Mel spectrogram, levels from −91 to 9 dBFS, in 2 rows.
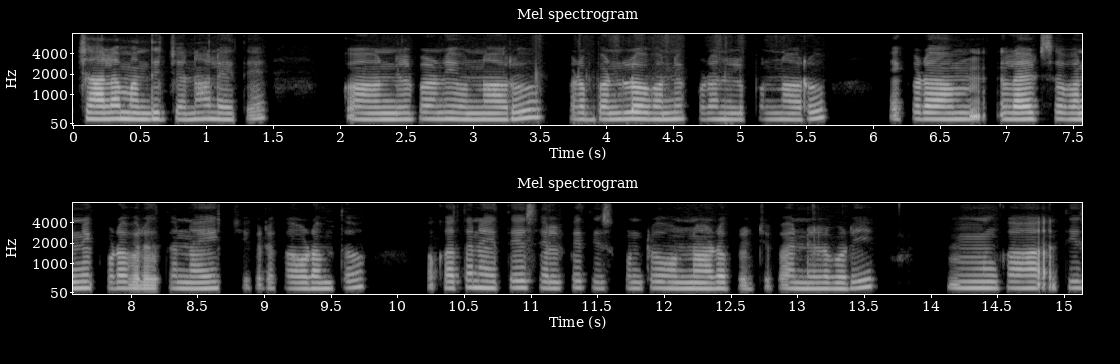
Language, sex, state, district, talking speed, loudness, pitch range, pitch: Telugu, female, Andhra Pradesh, Chittoor, 115 wpm, -26 LUFS, 200-215 Hz, 205 Hz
